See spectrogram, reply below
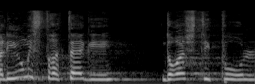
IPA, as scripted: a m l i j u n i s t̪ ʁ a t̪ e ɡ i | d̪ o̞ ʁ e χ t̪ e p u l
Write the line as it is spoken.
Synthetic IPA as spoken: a l i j u m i s t̪ ʁ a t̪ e ɡ i | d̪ o̞ ʁ e ʃ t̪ i p u l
